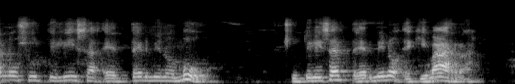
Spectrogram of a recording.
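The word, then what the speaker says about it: μ: Entonces, tenemos que símbolo griego que se pronuncia como mu. Mu. Hay otra gente que lo pronuncian miu. También le dicen miu. Vamos a ponérselo. También lo pronuncian como miu. Y ese símbolo griego representa la media aritmética poblacional.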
